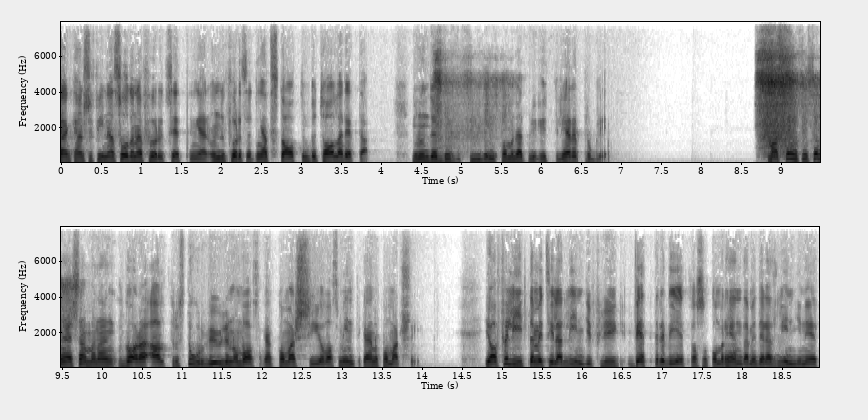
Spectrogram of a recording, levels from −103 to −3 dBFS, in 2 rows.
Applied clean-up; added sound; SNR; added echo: neural mask model RNNoise.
